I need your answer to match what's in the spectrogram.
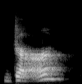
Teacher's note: Yes, I'm saying a d. This is a flap t that I like to teach as just a fast d sound.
